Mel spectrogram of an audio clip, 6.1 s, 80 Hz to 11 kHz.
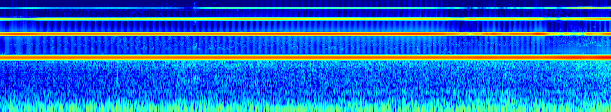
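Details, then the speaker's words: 2002 Dell Dimension 8250 with a BFG GeForce 6800GT, Pentium 4 2.53 GHz and RDRAM, on a test-bench ATX power supply: loud steady high-pitched shriek because the card's auxiliary power lead was not connected. "sounds terrible who is the paper was the card I didn't have your power plugged into it"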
